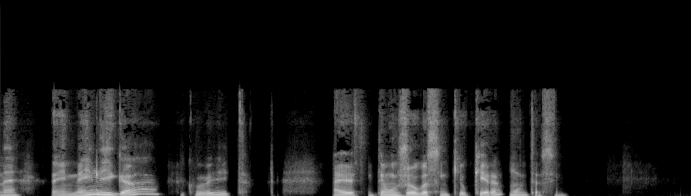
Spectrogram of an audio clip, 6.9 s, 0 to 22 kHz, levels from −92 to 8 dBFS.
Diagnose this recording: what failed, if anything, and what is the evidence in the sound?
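The network dropped a short burst of packets at about 3.61 s, running to 3.70 s. You can hear the receiver's concealment carry the last bit of speech forward for roughly 60 ms, sustained and fading, rather than giving a clean cut. Then the speech jumps back in, and about 60 ms of what was said is simply missing. That combination of a held, decaying tail and a skip in the speech is the telltale sign of a burst of packet loss, not a local glitch.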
